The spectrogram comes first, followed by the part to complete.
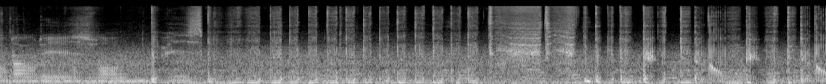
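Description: Solo human beatboxing: a held, buzzing pitched tone for the first second and a half, then fast mouth-made percussive clicks and hisses, with a longer hiss about five seconds in and a few short sliding vocal sounds.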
